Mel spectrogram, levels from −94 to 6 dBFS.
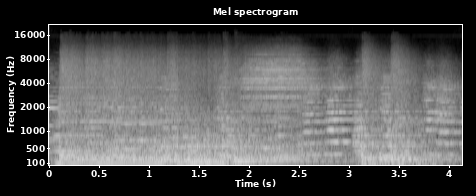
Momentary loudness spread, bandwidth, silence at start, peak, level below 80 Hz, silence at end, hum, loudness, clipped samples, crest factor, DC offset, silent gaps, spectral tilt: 3 LU; 13 kHz; 0 s; -2 dBFS; -40 dBFS; 0 s; none; -15 LUFS; under 0.1%; 12 dB; under 0.1%; none; -4.5 dB/octave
